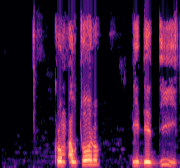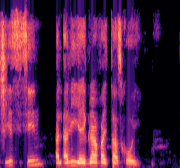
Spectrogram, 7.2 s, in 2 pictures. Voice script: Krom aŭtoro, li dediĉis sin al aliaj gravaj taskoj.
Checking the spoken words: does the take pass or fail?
pass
